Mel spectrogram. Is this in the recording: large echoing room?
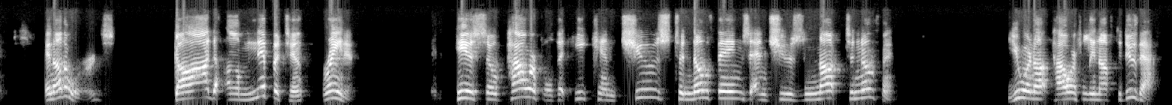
yes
